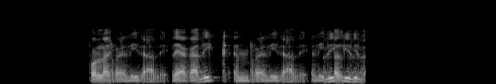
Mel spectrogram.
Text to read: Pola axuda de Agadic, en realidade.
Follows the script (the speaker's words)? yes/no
no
